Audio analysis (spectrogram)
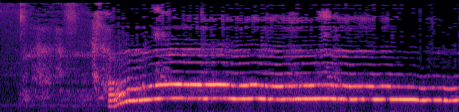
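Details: Alaskan Malamute comforting a crying baby with a long howl; after faint fussing, a sustained, even, tonal howl starts abruptly, sweeps up briefly and holds steady for about seven seconds.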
